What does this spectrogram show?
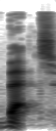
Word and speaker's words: bête: And then we have bête, where it makes the same sound as in mère, bête, whereas the parler makes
